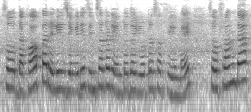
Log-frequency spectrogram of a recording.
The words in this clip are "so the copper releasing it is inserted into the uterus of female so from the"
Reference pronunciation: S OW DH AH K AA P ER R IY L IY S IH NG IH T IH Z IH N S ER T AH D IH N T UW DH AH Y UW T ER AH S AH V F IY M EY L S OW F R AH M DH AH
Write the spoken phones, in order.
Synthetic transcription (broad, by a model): S OW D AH K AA P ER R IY L IY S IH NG IH T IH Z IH N S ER T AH D IH N T UW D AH Y UW T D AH S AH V F IY M EY L S OW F R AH M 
